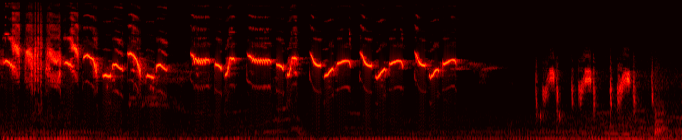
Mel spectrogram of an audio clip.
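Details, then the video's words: Chinese hwamei singing in the morning to train its voice for song contests: a long series of loud, clear, looping whistled notes, each quickly repeated, then a pause and a few softer phrases. "Hoạ Mi Hót Đấu /hoạ mi hót sáng luyện giọng"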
